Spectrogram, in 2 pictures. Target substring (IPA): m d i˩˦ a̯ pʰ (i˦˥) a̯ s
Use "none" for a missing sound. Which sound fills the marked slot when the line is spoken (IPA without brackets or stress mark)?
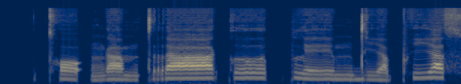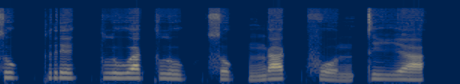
i˥˩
